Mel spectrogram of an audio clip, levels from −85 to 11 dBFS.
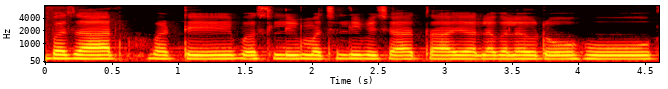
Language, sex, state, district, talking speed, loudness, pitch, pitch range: Hindi, female, Uttar Pradesh, Varanasi, 105 wpm, -14 LUFS, 185 Hz, 185-195 Hz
